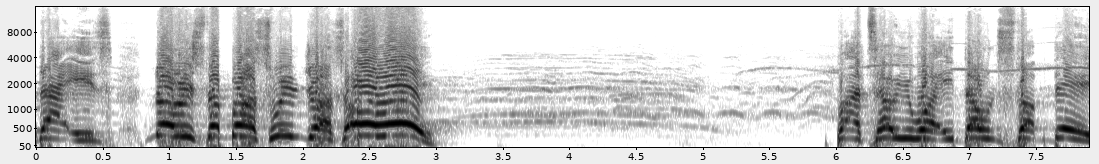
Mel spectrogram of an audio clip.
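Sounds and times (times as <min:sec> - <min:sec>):
speech: 0:00.0 - 0:03.1, 0:06.0 - 0:07.8
large crowd cheering: 0:01.8 - 0:07.8
many voices shouting together: 0:02.8 - 0:06.0.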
